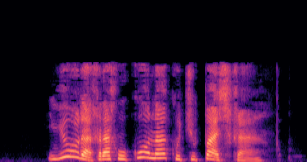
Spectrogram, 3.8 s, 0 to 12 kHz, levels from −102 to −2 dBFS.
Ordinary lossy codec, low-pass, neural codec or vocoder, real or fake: AAC, 32 kbps; 7.2 kHz; codec, 16 kHz, 4 kbps, FunCodec, trained on LibriTTS, 50 frames a second; fake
